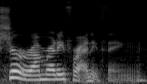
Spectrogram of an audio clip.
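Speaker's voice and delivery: ordinary talk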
